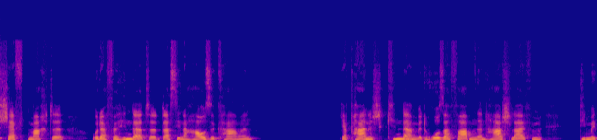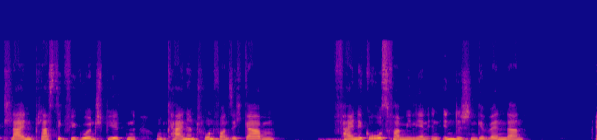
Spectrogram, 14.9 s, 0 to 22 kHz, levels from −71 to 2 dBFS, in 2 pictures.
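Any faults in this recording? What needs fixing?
Nothing stood out on listening to this speech, so there is nothing here that needs fixing.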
